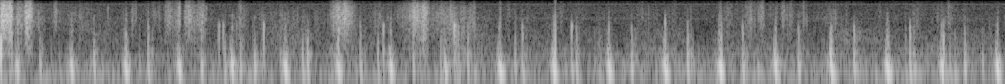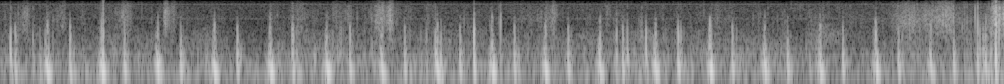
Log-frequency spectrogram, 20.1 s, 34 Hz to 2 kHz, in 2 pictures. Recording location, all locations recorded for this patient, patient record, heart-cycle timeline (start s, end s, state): tricuspid valve (TV)
aortic valve (AV)+pulmonary valve (PV)+tricuspid valve (TV)+mitral valve (MV)
#Age: Child
#Sex: Male
#Height: 129.0 cm
#Weight: 23.6 kg
#Pregnancy status: False
#Murmur: Absent
#Murmur locations: nan
#Most audible location: nan
#Systolic murmur timing: nan
#Systolic murmur shape: nan
#Systolic murmur grading: nan
#Systolic murmur pitch: nan
#Systolic murmur quality: nan
#Diastolic murmur timing: nan
#Diastolic murmur shape: nan
#Diastolic murmur grading: nan
#Diastolic murmur pitch: nan
#Diastolic murmur quality: nan
#Outcome: Normal
#Campaign: 2015 screening campaign
0.00	6.02	unannotated
6.02	6.16	S1
6.16	6.28	systole
6.28	6.38	S2
6.38	6.60	diastole
6.60	6.74	S1
6.74	6.84	systole
6.84	6.94	S2
6.94	7.16	diastole
7.16	7.30	S1
7.30	7.42	systole
7.42	7.50	S2
7.50	7.72	diastole
7.72	7.84	S1
7.84	7.96	systole
7.96	8.06	S2
8.06	8.28	diastole
8.28	8.40	S1
8.40	8.52	systole
8.52	8.62	S2
8.62	8.84	diastole
8.84	8.98	S1
8.98	9.08	systole
9.08	9.22	S2
9.22	9.40	diastole
9.40	9.54	S1
9.54	9.62	systole
9.62	9.72	S2
9.72	9.92	diastole
9.92	10.04	S1
10.04	10.14	systole
10.14	10.28	S2
10.28	10.48	diastole
10.48	10.62	S1
10.62	10.72	systole
10.72	10.86	S2
10.86	11.04	diastole
11.04	11.18	S1
11.18	11.28	systole
11.28	11.38	S2
11.38	11.58	diastole
11.58	11.72	S1
11.72	11.82	systole
11.82	11.94	S2
11.94	12.14	diastole
12.14	12.28	S1
12.28	12.40	systole
12.40	12.50	S2
12.50	12.72	diastole
12.72	12.86	S1
12.86	12.96	systole
12.96	13.08	S2
13.08	13.28	diastole
13.28	13.42	S1
13.42	13.52	systole
13.52	13.62	S2
13.62	13.84	diastole
13.84	13.96	S1
13.96	14.08	systole
14.08	14.20	S2
14.20	14.38	diastole
14.38	14.52	S1
14.52	14.62	systole
14.62	14.72	S2
14.72	14.92	diastole
14.92	15.06	S1
15.06	15.16	systole
15.16	15.28	S2
15.28	15.48	diastole
15.48	15.58	S1
15.58	15.70	systole
15.70	15.82	S2
15.82	16.02	diastole
16.02	16.14	S1
16.14	16.25	systole
16.25	16.38	S2
16.38	16.58	diastole
16.58	16.70	S1
16.70	16.80	systole
16.80	16.94	S2
16.94	17.11	diastole
17.11	17.26	S1
17.26	17.34	systole
17.34	17.46	S2
17.46	17.66	diastole
17.66	17.77	S1
17.77	17.88	systole
17.88	18.00	S2
18.00	18.20	diastole
18.20	18.34	S1
18.34	18.44	systole
18.44	18.56	S2
18.56	18.76	diastole
18.76	18.88	S1
18.88	19.00	systole
19.00	19.12	S2
19.12	19.32	diastole
19.32	19.44	S1
19.44	19.56	systole
19.56	19.66	S2
19.66	20.10	unannotated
